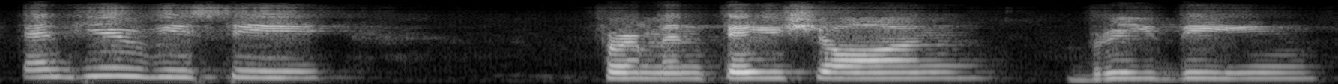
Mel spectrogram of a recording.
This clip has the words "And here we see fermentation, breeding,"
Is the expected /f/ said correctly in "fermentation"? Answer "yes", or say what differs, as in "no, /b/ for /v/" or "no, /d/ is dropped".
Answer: yes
